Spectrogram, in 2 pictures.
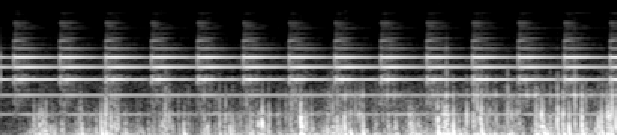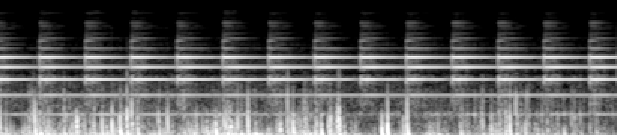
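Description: A railroad crossing bell rings steadily about three times a second. Under it a slow-moving intermodal freight train's cars rumble and clank, with irregular knocks from wheels and couplers.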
